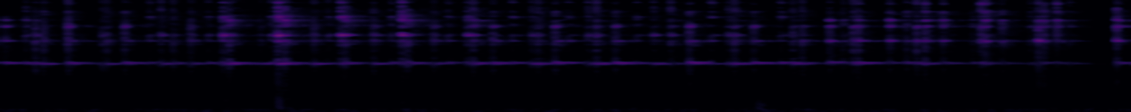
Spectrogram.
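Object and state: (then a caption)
Glass water bottle. A tall cylindrical glass water bottle with a metal or plastic cap, partly filled with yellowish liquid, is tapped rapidly with long nails. The taps make quick, bright, high-pitched clinks, each dying away almost at once, over a faint steady ringing tone.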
